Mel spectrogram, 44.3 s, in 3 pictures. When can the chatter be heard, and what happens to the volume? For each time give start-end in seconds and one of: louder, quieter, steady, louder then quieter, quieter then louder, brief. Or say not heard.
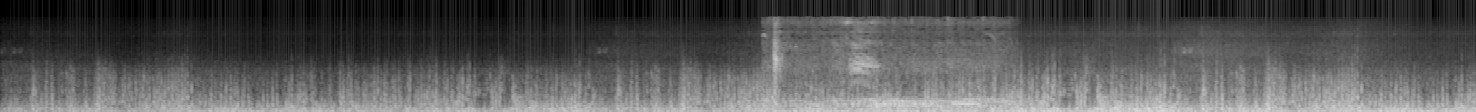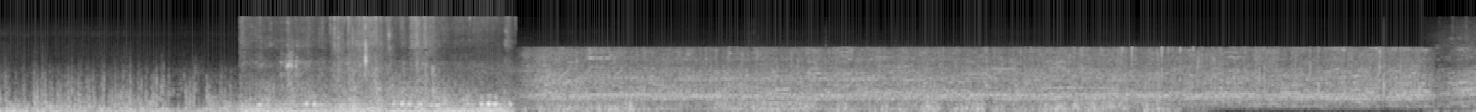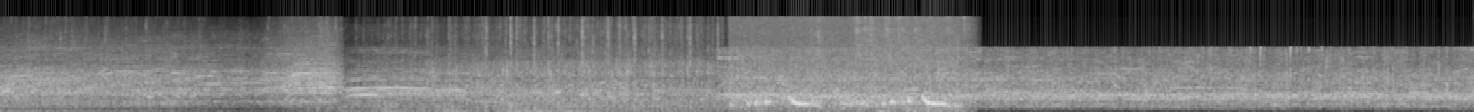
19.9-44.2 steady.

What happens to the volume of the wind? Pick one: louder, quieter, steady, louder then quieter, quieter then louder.
louder then quieter.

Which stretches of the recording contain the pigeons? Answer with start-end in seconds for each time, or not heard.
7.6-10.2, 17.1-19.9, 36.8-39.3.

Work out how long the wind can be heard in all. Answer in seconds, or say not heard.
27 s.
